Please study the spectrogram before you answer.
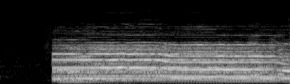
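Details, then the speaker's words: Amplifier with 12-0-12 transformer playing music from USB after IC replacement: clean output, no hum; humming fault was the IC. "लीजिए फ्रेंड्स, ये बिल्कुल सही हो चुका है। आईसी रिप्लेस कर दिया, उसके बाद ये ओके हो गया। इसकी फॉल्ट आईसी से था।"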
